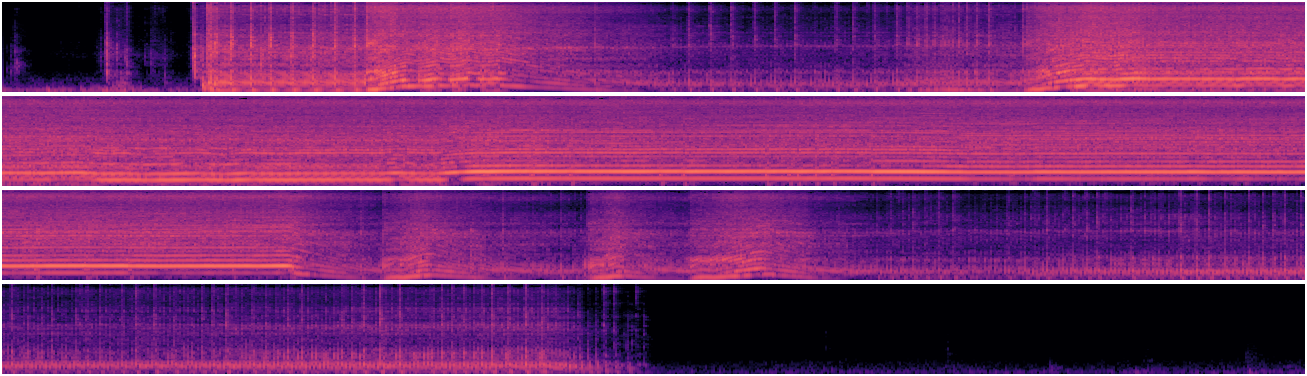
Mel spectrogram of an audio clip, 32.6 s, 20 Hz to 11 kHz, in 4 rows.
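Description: Stihl MS 462 two-stroke chainsaw running. It comes on suddenly about a second in, revs and drops back, then runs at full throttle for about eleven seconds while cutting deep into a big log. A few throttle blips follow, then it idles and cuts off suddenly near the end.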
